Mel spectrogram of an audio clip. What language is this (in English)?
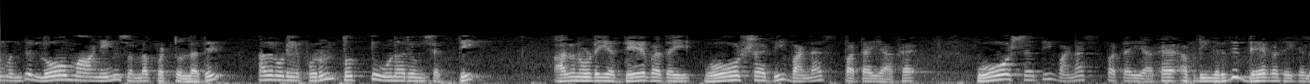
Tamil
